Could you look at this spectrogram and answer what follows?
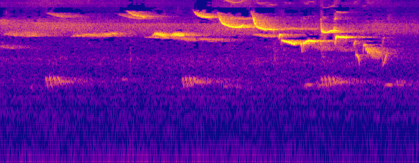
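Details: White-bellied Sholakili in Kodaikanal singing a rapid run of thin, very high whistles that slur downward in short phrases, with faint lower whistles and steady background hiss underneath.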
